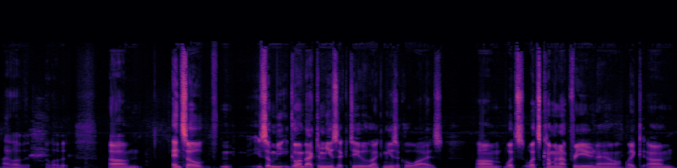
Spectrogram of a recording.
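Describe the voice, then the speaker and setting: A man's voice: fairly low pitch, expressive, unhurried, gravelly, dry recording, studio quality. A man hosting an interview podcast, enthusiastic and encouraging, laughing often. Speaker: podcast host. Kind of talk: casual interview chat.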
